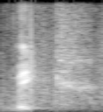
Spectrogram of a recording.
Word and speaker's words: Wick: ¿Cómo se pronuncia su nombre? Sí, Vic. Está bien, Bertram Vic. Sí. Bertram Vic, ok, Se perfecto. dice cada letra que está en alemán.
